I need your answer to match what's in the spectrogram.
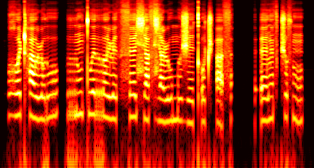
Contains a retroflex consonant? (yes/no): yes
